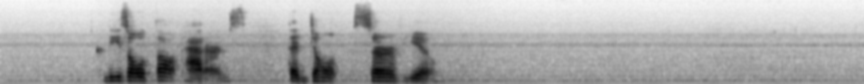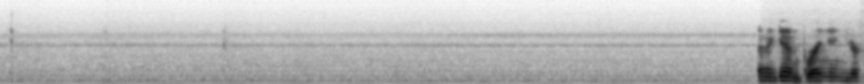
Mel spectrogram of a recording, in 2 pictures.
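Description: A woman speaks close by, calmly explaining.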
